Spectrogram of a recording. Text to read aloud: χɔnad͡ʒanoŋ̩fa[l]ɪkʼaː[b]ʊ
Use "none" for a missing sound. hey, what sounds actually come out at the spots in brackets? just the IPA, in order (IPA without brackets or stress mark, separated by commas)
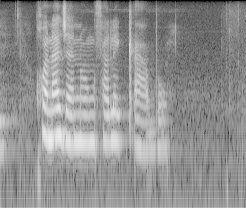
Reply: l, b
